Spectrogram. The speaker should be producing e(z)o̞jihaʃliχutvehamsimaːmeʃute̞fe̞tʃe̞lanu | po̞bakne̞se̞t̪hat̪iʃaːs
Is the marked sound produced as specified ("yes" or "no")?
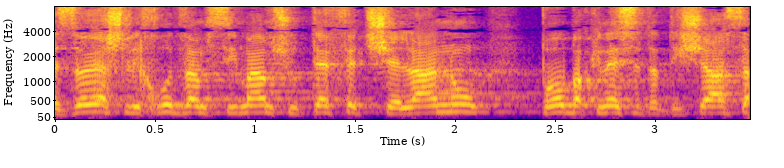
yes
